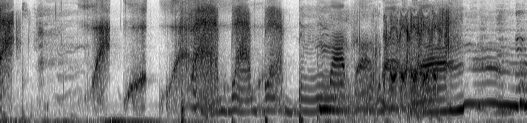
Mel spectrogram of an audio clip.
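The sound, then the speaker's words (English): A human voice imitates a cartoon duck, making raspy, garbled, high-pitched quacking squawks in several quick bursts that run for about five seconds. “I feel like Donald Duck would look you up and down and go... Was it Gaston? Wait, do that again. Do it again. Do Donald Duck. Do it.”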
